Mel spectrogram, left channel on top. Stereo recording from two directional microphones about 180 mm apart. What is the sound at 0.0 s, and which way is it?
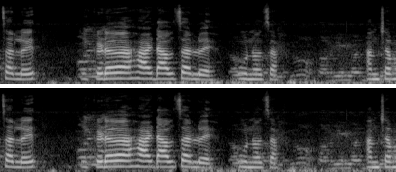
A woman's voice, 10° left (ahead or behind).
